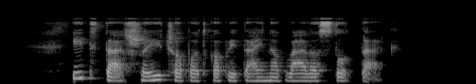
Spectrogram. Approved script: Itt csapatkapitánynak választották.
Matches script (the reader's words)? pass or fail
fail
